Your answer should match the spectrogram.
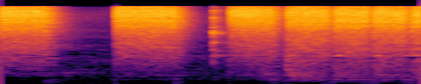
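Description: Compressed air hissing out of a spray gun triggered in about four short blasts with brief gaps, while the air pressure is set on the small dial gauge at the gun's inlet.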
